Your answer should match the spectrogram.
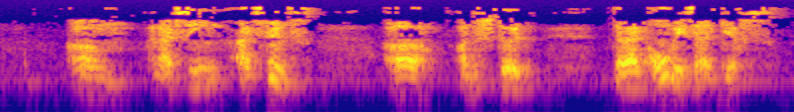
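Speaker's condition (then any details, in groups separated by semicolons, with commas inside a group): Tracheotomy; 8 surgeries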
